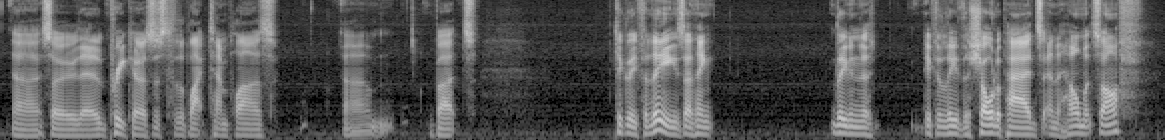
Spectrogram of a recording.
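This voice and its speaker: With an Australian accent, a man speaks at a fairly low pitch, pausing long and often. The recording is very clean, with a silent background. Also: ordinary pitch variation, moderate pace. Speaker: podcast host. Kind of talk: casual chat. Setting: home basement, livestream.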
